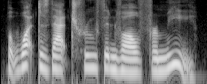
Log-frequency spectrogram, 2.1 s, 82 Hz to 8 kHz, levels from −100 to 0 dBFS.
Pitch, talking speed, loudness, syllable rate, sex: 175 Hz, 230 wpm, -19 LUFS, 5.4 syllables/s, female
